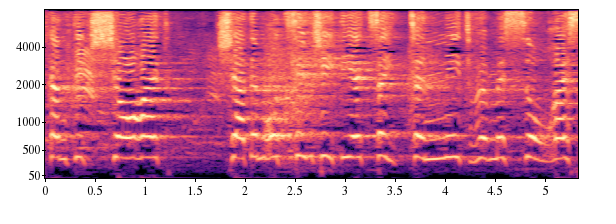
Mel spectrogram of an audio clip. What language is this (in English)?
Hebrew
